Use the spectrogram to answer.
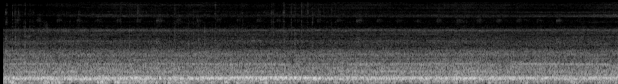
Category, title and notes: Sound effects > Vehicles
13tram intown
A tram is passing by in the city center of Tampere. Recorded on a samsung phone.
city, traffic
